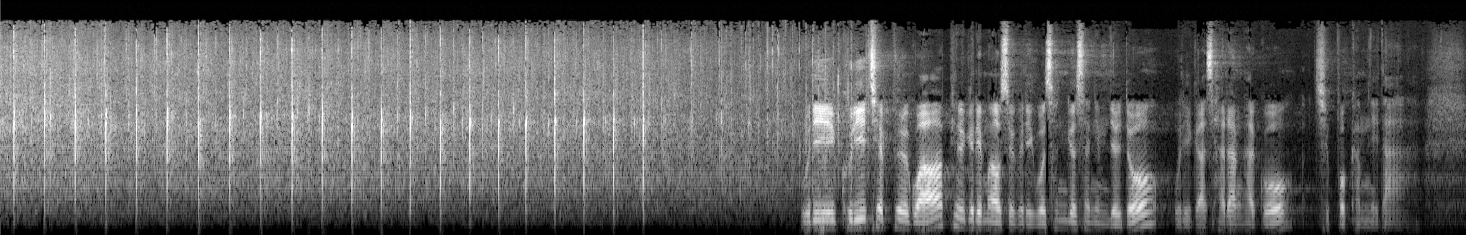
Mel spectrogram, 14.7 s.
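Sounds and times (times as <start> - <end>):
audience applause: 0.0 - 8.9
speech: 8.0 - 14.6.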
